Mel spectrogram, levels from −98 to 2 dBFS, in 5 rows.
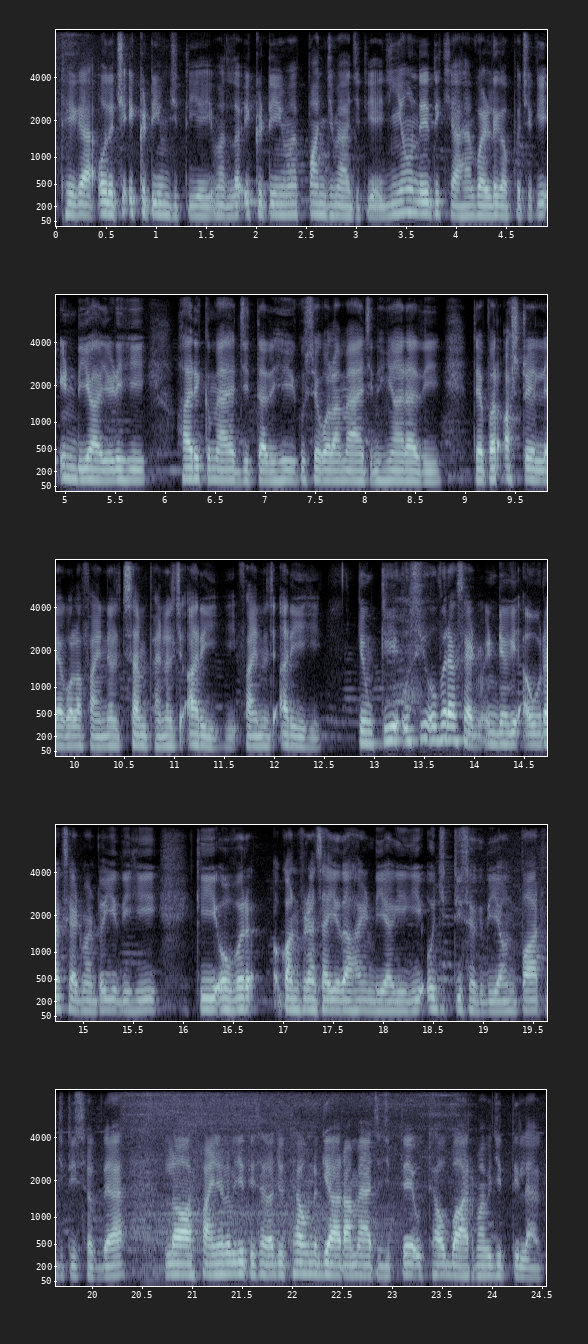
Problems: none marked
